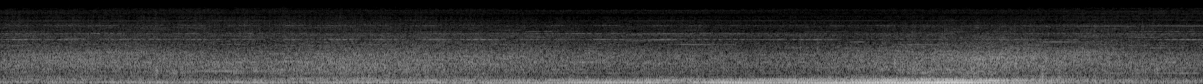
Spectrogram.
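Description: Motor vehicle passing by: a low engine rumble that builds, is loudest about nine and a half seconds in, then fades away.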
